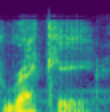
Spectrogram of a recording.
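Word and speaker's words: recce: reconnaissance became Reky, pronounced Reky, which the Americans heard as a proper name and spent hours trying to identify which soldier named Ricky was being discussed.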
